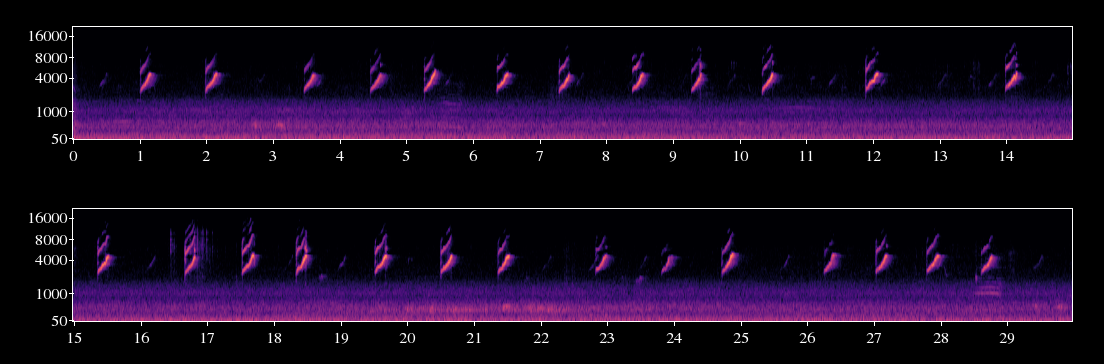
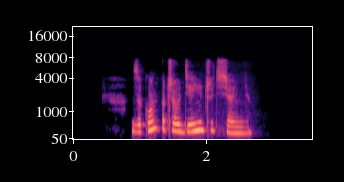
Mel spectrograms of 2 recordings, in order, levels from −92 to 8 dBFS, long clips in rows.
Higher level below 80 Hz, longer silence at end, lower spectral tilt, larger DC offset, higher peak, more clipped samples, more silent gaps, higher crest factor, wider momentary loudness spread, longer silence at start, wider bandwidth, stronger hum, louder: first, -48 dBFS vs -66 dBFS; second, 0.15 s vs 0.9 s; second, -0.5 dB/octave vs -5.5 dB/octave; neither; second, -6 dBFS vs -2 dBFS; neither; neither; first, 24 dB vs 18 dB; first, 21 LU vs 16 LU; second, 0 s vs 0.9 s; first, 13 kHz vs 7.8 kHz; neither; second, -23 LUFS vs -18 LUFS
